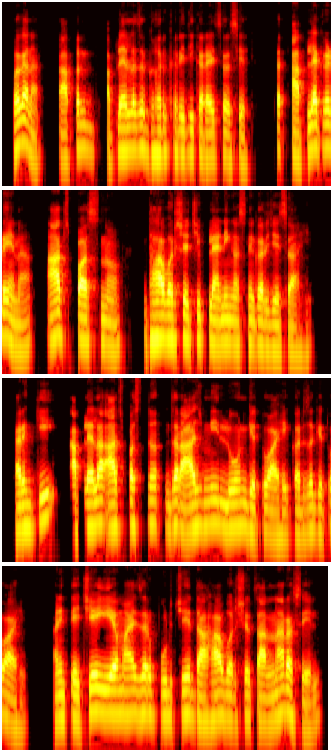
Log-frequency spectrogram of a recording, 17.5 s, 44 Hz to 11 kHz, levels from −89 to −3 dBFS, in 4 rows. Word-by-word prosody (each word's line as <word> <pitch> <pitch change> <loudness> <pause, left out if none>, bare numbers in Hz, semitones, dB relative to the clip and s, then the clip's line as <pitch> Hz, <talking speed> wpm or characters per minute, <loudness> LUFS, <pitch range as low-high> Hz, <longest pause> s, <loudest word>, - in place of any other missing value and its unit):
बघा 155 +4 +5
ना, 110 -8 -6 0.3
आपण 130 +6 -3 0.2
आपल्याला 125 +6 0
जर 140 +1 -2
घर 120 0 -4
खरेदी 120 -1 -5
करायचं 110 -1 -2
असेल, 100 -2 -8 0.4
तर - - +2 0.2
आपल्याकडे 140 +1 +3
आहे 130 - +1
ना, 100 +1 -7 0.3
आजपासनं 120 -7 +3 0.4
10 130 0 +6
वर्षाची 125 0 0
प्लॅनिंग 115 -1 +1
असणे 110 +1 -5
गरजेचं 100 -3 -2
आहे. 90 0 -7 0.5
कारण 125 +2 +3
की 160 +4 -1 0.3
आपल्याला 130 +5 +5
आजपासनं 135 +2 -1 0.2
जर 135 0 +4
आज 120 +4 +5
मी 140 +1 -4
लोन 130 +1 -2
घेतो 115 -1 -3
आहे, 100 +1 -3
कर्ज 105 +2 -5
घेतो 115 -1 -5
आहे 95 0 -1 0.4
आणि 115 +1 -1
त्याचे 115 +5 +1
ईएमआय 135 -1 +3
जर 135 +1 +2
पुढचे 120 +2 -4
10 115 +3 +3
वर्ष 115 -1 -3
चालणार 120 +4 +1
असेल. 100 -4 -2
120 Hz, 145 wpm, -24 LUFS, 110-130 Hz, 0.5 s, 10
